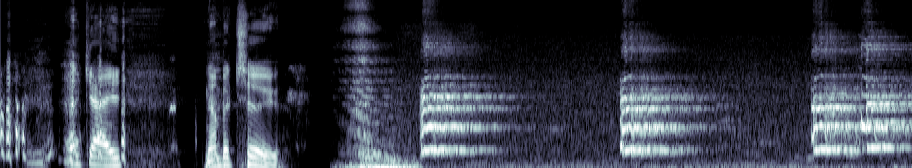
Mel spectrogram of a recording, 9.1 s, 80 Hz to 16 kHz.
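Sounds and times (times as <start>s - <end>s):
laughter: 0.0s - 2.0s
speech: 0.3s - 3.8s
dog barking: 4.2s - 5.2s, 6.2s - 7.1s, 8.1s - 9.1s.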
